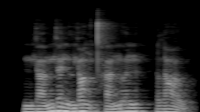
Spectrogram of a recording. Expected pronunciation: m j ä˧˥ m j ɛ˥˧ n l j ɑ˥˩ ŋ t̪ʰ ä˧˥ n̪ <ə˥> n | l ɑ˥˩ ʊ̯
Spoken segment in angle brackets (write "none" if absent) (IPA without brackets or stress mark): ə˥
